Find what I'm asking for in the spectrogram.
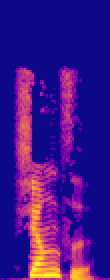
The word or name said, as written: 箱子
